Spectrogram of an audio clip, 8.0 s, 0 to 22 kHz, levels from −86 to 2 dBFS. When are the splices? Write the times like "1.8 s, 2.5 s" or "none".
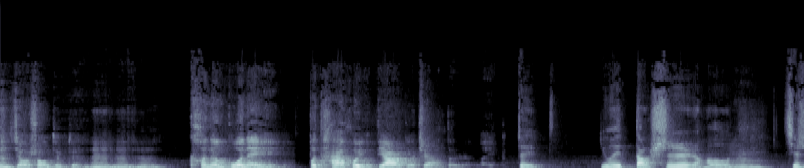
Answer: none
